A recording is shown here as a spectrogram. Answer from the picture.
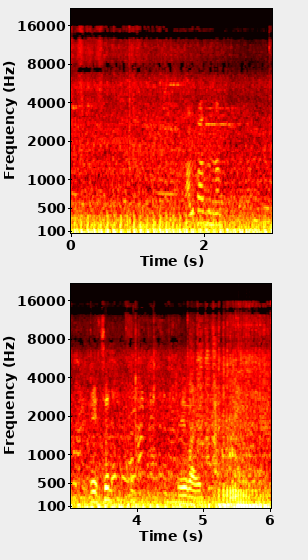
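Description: Royal Enfield Himalayan's single-cylinder engine running at idle with a fast, steady low pulse, getting louder for a moment near the end.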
